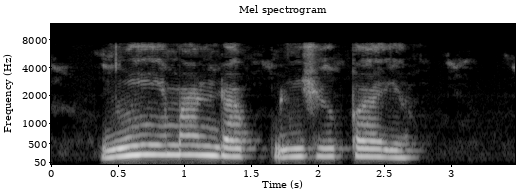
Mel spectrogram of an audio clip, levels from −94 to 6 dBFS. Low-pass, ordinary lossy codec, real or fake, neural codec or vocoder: 7.2 kHz; MP3, 96 kbps; fake; codec, 16 kHz, 8 kbps, FunCodec, trained on LibriTTS, 25 frames a second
